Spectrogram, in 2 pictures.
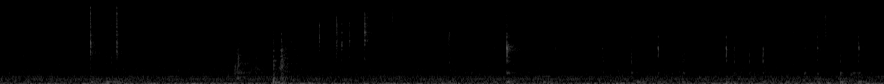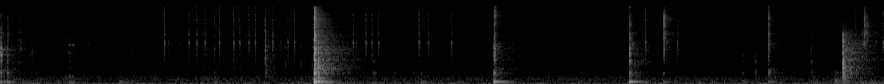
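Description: Small plastic clicks and taps from a screwdriver and clips being worked onto the wheel axle of an iRobot Braava robot mop. One sharper, louder click comes about twelve seconds in, with a few more after it.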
